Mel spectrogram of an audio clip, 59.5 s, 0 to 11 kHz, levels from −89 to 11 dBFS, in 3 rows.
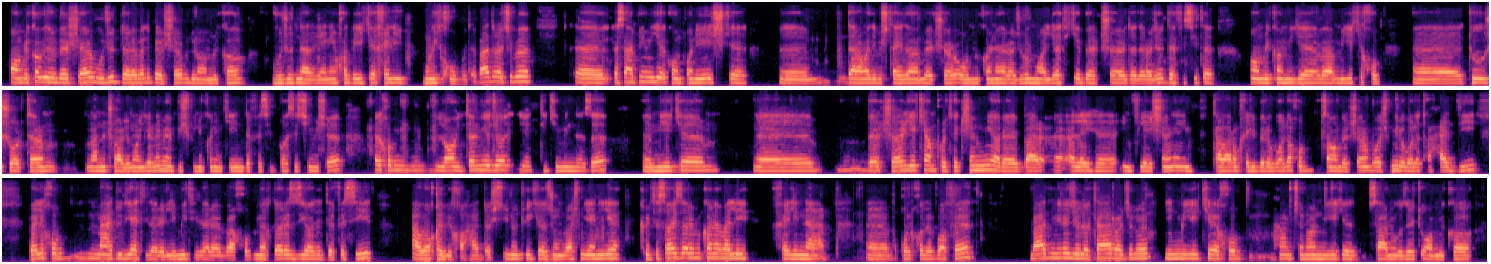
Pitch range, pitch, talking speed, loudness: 150-165 Hz, 155 Hz, 140 wpm, -12 LUFS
